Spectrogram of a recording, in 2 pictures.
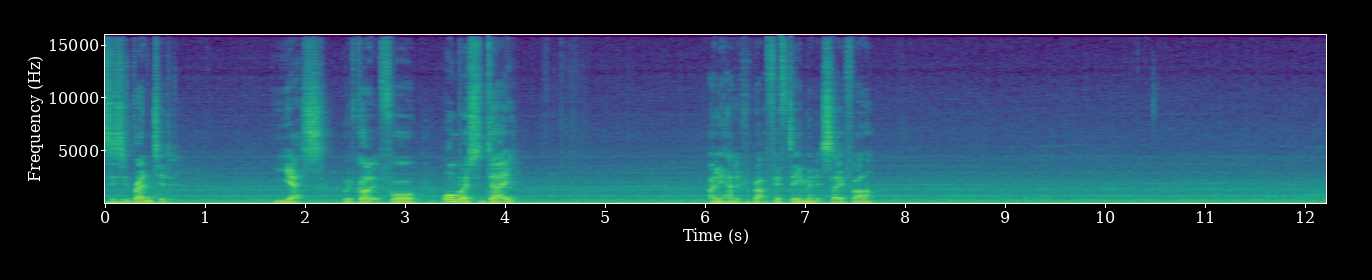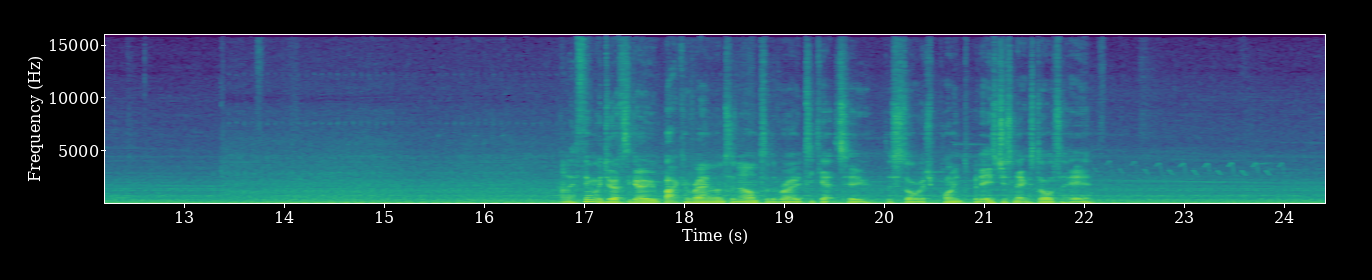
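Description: A loader's diesel engine drones steadily.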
